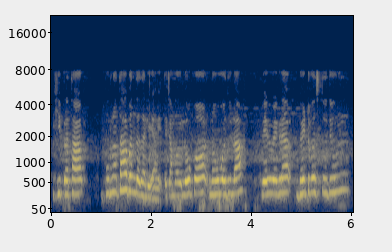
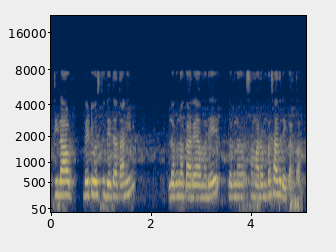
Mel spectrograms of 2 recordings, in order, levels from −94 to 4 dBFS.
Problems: constant background noise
